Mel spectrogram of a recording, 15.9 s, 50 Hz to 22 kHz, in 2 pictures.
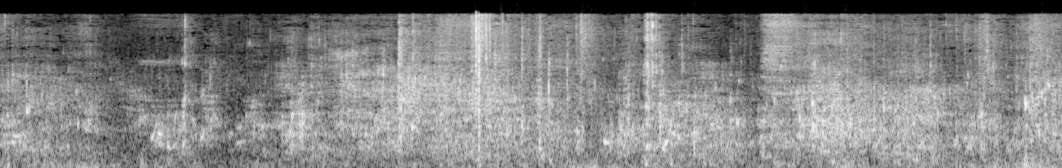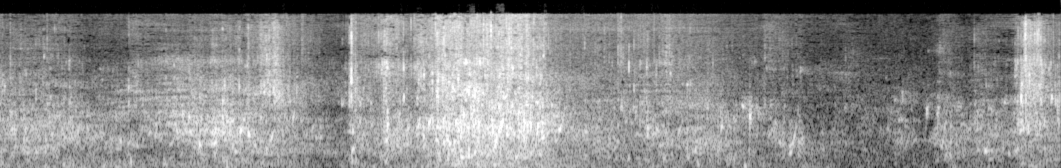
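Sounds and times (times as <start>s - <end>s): water lapping against boat hull: 0.0s - 15.9s.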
